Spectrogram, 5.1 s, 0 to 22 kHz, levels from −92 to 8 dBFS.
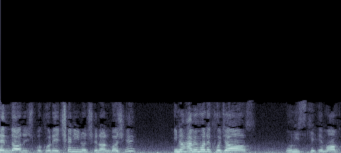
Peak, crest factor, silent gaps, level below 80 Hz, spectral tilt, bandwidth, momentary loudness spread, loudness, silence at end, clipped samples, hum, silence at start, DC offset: -4 dBFS; 16 dB; none; -38 dBFS; -6 dB/octave; 7.8 kHz; 20 LU; -19 LUFS; 0 s; under 0.1%; none; 0 s; under 0.1%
